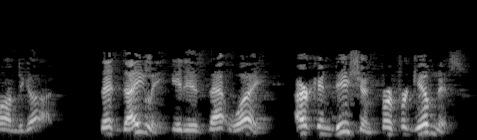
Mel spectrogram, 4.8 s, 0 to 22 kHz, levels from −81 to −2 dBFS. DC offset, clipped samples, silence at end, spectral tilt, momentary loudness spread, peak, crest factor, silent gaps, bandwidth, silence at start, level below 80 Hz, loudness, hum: under 0.1%; under 0.1%; 0.15 s; -1 dB/octave; 11 LU; -4 dBFS; 22 dB; 0.83-1.00 s; 5.2 kHz; 0 s; -78 dBFS; -25 LUFS; none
